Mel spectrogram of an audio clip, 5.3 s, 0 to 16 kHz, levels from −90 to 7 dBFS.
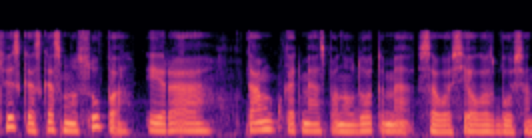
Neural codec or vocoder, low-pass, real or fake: none; 7.2 kHz; real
